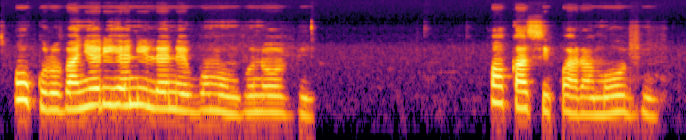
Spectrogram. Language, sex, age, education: Igbo, female, 15-29, tertiary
